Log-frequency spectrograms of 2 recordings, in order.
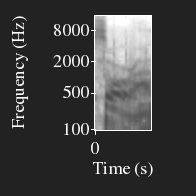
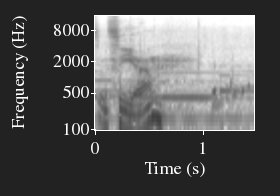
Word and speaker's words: Thora: yeah I had her I had her name wrong earlier it's Thora not Thea Moi hey be I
